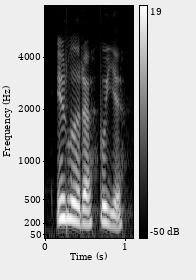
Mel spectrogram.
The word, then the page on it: iolaire-bhuidhe: gaelic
